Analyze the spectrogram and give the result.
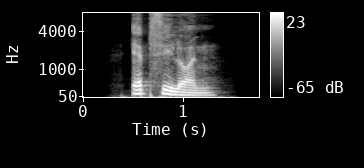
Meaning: epsilon (Greek letter)
- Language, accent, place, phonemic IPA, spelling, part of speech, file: German, Germany, Berlin, /ˈɛpsilɔn/, Epsilon, noun, De-Epsilon.ogg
